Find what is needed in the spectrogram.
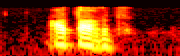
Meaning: timber (as a building or processing material)
- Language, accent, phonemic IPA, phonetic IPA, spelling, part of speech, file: Armenian, Eastern Armenian, /ɑˈtɑʁd͡z/, [ɑtɑ́ʁd͡z], ատաղձ, noun, Hy-ատաղձ.ogg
